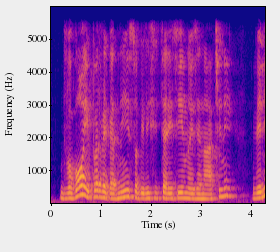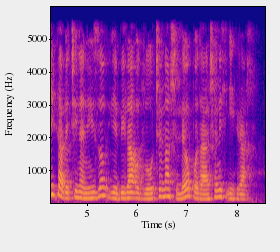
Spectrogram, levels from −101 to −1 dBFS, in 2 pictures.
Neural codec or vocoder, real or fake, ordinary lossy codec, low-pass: codec, 16 kHz, 4 kbps, FunCodec, trained on Chinese and English, 50 frames a second; fake; none; 5.4 kHz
